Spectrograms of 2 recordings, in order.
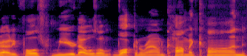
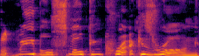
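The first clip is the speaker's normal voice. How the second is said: very high, swooping cartoon voice. Doing an impression of Dipper when asked to end the podcast: Dipper impression. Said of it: "an impression of Dipper".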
